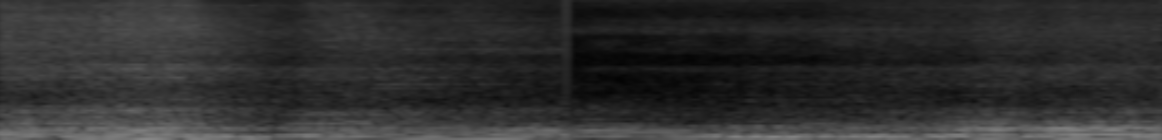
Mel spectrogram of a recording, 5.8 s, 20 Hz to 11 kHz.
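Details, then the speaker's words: 1989 Yamaha Moto4 200cc single-cylinder ATV after new timing chain; high idle fixed by refitting old carburetor with old throttle cable. Deep steady rumble rises and falls cleanly with throttle, no misses or knocks; normal running. "So I put the old carburetor on with the old throttle cable and it runs fine."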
